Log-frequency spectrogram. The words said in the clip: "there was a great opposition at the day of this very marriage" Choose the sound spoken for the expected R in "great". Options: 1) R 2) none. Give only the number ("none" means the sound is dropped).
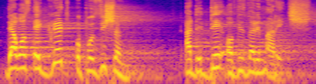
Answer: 1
